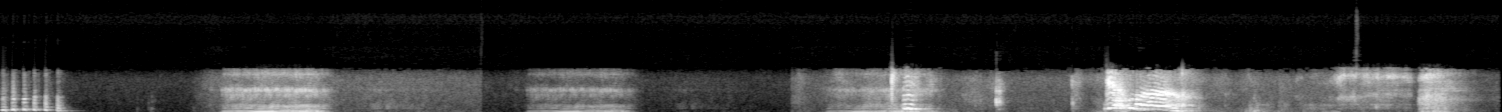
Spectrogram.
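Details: Adult man's loud, rattling snores recur every few seconds, later mixed with a young child's fussing sounds.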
